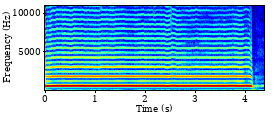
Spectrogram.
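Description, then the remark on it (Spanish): A single loud, sustained trumpet warning blast, as of a watchman warning of danger approaching the city, holds one steady, bright pitch for about four seconds, then cuts off abruptly with a brief downward bend. No voices accompany it. “Y si, y si el, veía peligro que se estaba acercando a la ciudad, él agarraba una trompeta ¡Uh!”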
